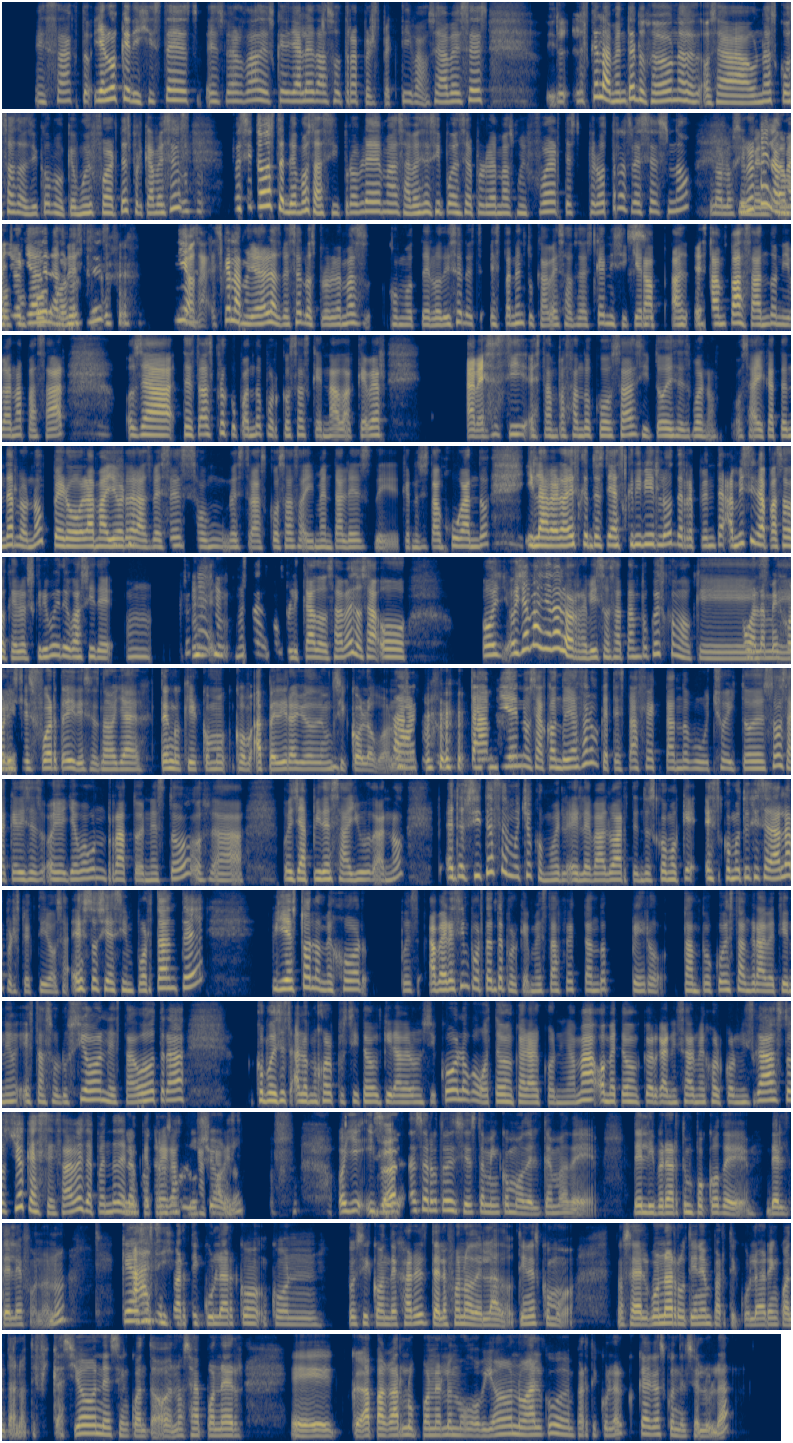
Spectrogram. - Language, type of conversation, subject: Spanish, podcast, ¿Qué te ayuda a dormir mejor cuando la cabeza no para?
- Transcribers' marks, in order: chuckle; laugh; other background noise; chuckle; other noise; chuckle; chuckle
